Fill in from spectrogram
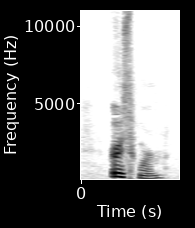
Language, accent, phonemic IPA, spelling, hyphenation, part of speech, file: English, US, /ˈɜː(ɹ)θˌwɜː(ɹ)m/, earthworm, earth‧worm, noun, En-us-earthworm.ogg
- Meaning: 1. A worm that lives in the ground 2. A worm of the family Lumbricidae, or, more generally, of the suborder Lumbricina 3. A contemptible person; a groveller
